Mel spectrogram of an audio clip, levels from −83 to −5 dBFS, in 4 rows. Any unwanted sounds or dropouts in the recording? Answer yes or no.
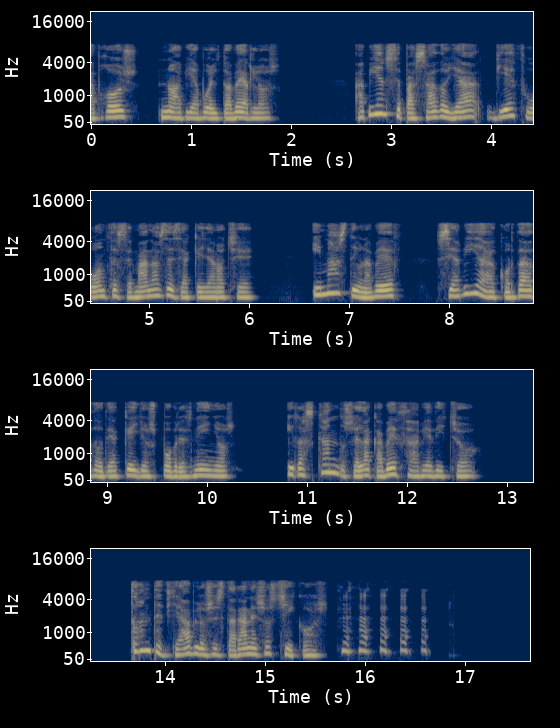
yes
